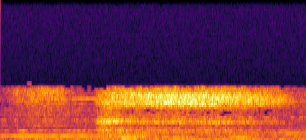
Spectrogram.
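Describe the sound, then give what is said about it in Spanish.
A slow, throaty ocean breath with air vibrating in the throat, a steady rushing hiss of air that swells slightly partway through and continues unbroken, with no talking. “Bien, esta es la respiración oceánica que calma tu mente.”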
